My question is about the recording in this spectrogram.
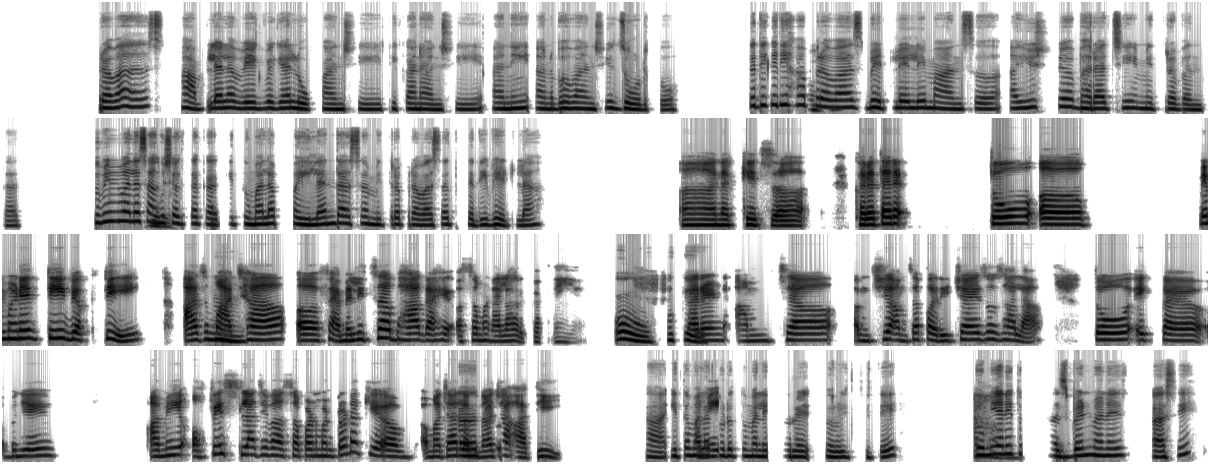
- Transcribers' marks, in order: other noise; surprised: "ओह!"; tapping; unintelligible speech; "म्हणजे" said as "मनेज"
- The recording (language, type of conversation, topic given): Marathi, podcast, प्रवासात भेटलेले मित्र दीर्घकाळ टिकणारे जिवलग मित्र कसे बनले?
